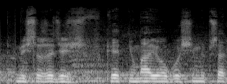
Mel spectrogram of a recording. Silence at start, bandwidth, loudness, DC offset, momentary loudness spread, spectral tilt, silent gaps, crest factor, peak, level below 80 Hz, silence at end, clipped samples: 0 s; 14 kHz; -15 LUFS; under 0.1%; 6 LU; -7 dB/octave; none; 14 dB; -2 dBFS; -42 dBFS; 0 s; under 0.1%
